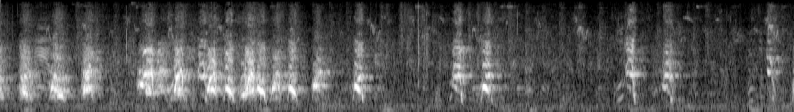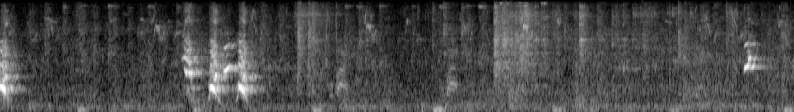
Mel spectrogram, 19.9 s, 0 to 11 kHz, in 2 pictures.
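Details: A young male Border Collie named Buttons, in training as a 2012 futurity prospect, gives a fast burst of barks at the start. Scattered single barks and pairs follow, with long quieter gaps between them.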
